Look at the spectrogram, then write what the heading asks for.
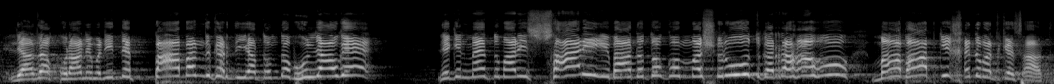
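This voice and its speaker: His voice extremely high, pushed and bright, a man from Pakistan preaches a Shia sermon to a gathering in a congregation hall. The delivery is impassioned, emphatic and repetitive, with rhetorical questions throughout.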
